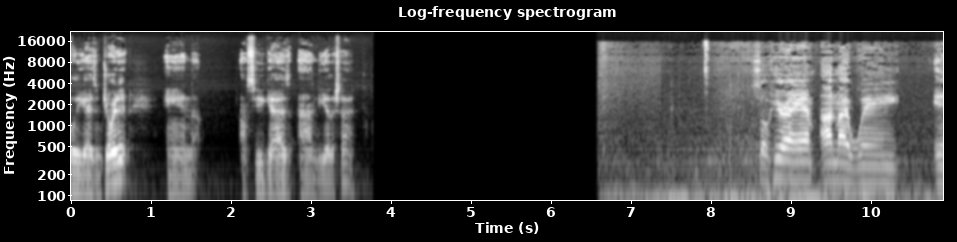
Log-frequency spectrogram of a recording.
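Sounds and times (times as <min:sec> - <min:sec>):
speech: 0:00.0 - 0:03.7, 0:08.6 - 0:10.8
car engine rumble while driving: 0:06.6 - 0:10.8.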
